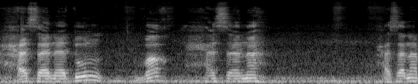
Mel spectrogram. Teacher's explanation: اور اگر گولتا ہے یعنی ہا کی شکل میں جو تا ہوتی ہے، جس طرح آپ یہاں دیکھ رہے ہیں حسنتن، تو گولتا جو ہے اس پہ جب آپ وقف کریں تو یہ ہائے ساکنہ سے تبدیل ہوتی ہے، یعنی وہ ہا جو سکون والی ہو، جزم والی ہو.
